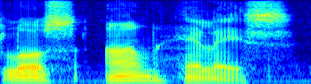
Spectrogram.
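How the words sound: The name is said with Spanish sounds. The speaker calls it right. "if you give it the right Spanish pronunciation"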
